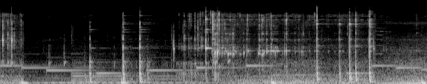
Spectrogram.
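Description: Soft background music with a melody of held notes, over sharp, scattered clinks of a stirrer knocking against a drinking glass as a drink is stirred.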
